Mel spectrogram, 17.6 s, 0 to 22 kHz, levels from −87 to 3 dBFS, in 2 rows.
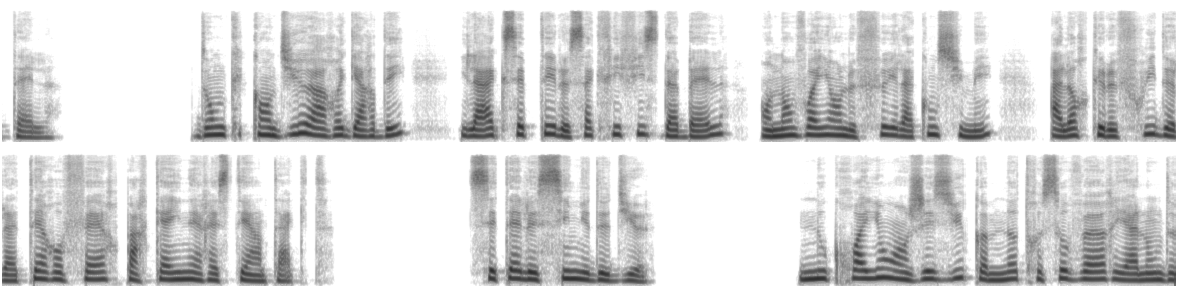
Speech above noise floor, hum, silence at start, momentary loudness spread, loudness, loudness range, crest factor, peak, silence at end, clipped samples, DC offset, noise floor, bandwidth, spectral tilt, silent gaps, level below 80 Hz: over 68 dB; none; 0.1 s; 8 LU; -23 LUFS; 2 LU; 16 dB; -8 dBFS; 0 s; under 0.1%; under 0.1%; under -90 dBFS; 17 kHz; -5.5 dB/octave; 0.59-1.39 s, 11.44-12.22 s, 13.83-14.66 s; -70 dBFS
